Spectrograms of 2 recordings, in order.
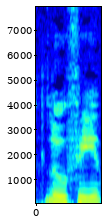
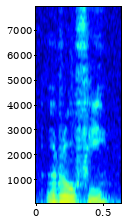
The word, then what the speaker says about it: Luffy: No, it's Luffy. They always say it Rufy in the Japanese version.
